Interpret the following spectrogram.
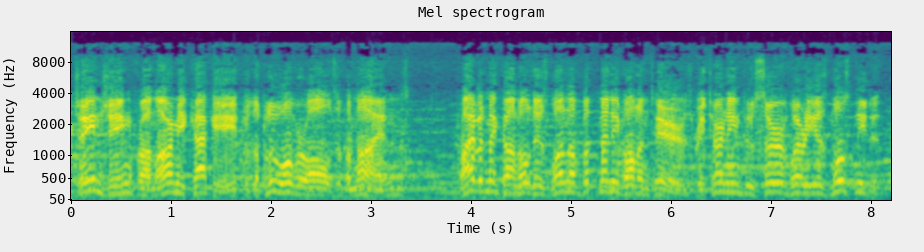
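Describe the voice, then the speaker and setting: Old 1940s newsreel guy, pretty high voice, dramatic scripted announcing, big loud music behind him. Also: animated, normal speed, low-quality recording. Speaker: newsreel narrator.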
